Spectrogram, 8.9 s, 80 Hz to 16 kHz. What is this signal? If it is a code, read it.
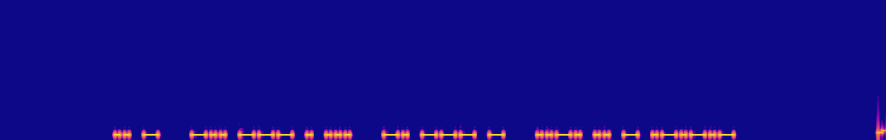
Morse code, heard as a keyed tone, about 25 wpm, 700 Hz. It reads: IT DOES NOT FIT.
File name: practice / 25wpm / Sentences with 2-Word Phrases - 25wpm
